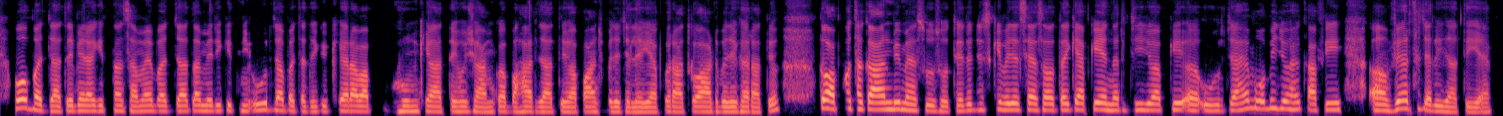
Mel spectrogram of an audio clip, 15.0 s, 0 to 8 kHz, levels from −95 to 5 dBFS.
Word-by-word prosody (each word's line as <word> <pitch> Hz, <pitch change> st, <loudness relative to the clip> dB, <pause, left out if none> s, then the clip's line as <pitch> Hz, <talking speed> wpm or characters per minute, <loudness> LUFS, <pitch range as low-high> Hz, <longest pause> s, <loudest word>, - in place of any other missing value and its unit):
वो 220 Hz, +1 st, +7 dB
बच 150 Hz, -4 st, +2 dB
जाते। 135 Hz, 0 st, 0 dB
मेरा 145 Hz, -1 st, +2 dB
कितना 140 Hz, +1 st, -3 dB
समय 140 Hz, +2 st, -1 dB
बच 140 Hz, -, 0 dB
जाता, 140 Hz, +1 st, +1 dB
मेरी 145 Hz, 0 st, -1 dB
कितनी 145 Hz, 0 st, -5 dB
ऊर्जा 160 Hz, -2 st, +1 dB
बच 135 Hz, -, -3 dB
जाती। 130 Hz, 0 st, -4 dB
क्योंकि 135 Hz, +2 st, -4 dB
अगर 140 Hz, 0 st, +3 dB
अब 135 Hz, -, +4 dB
आप 130 Hz, -, +2 dB, 0.3 s
घूम 135 Hz, 0 st, +1 dB
के 140 Hz, -, -2 dB
आते 125 Hz, +1 st, -4 dB
हो, 130 Hz, 0 st, -1 dB
शाम 120 Hz, -2 st, -1 dB
को 130 Hz, -, -3 dB
आप 125 Hz, -, -3 dB
बाहर 125 Hz, 0 st, -1 dB
जाते 125 Hz, 0 st, -1 dB
हो, 125 Hz, -, +1 dB
आप 120 Hz, -, -3 dB
5 125 Hz, -1 st, 0 dB
बजे 125 Hz, -, +1 dB
चले 120 Hz, 0 st, -1 dB
गए, 120 Hz, -, +1 dB
आपको 130 Hz, -, -5 dB
रात 120 Hz, -2 st, -1 dB
को 130 Hz, -, 0 dB
8 125 Hz, 0 st, -2 dB
बजे 125 Hz, 0 st, +2 dB
घर 125 Hz, -1 st, 0 dB
आते 120 Hz, +5 st, -2 dB
हो, 170 Hz, -, -2 dB, 0.4 s
तो 215 Hz, -, +7 dB
आपको 205 Hz, +1 st, +4 dB
थकान 180 Hz, -1 st, +5 dB
भी 185 Hz, 0 st, +4 dB
महसूस 145 Hz, -3 st, -2 dB
होती 130 Hz, +2 st, -3 dB
है, 140 Hz, -, -1 dB
तो 155 Hz, -, 0 dB
जिसकी 180 Hz, +2 st, -5 dB
वज़ह 170 Hz, -1 st, +3 dB
से 170 Hz, -, +3 dB
ऐसा 165 Hz, 0 st, +1 dB
होता 160 Hz, +1 st, +1 dB
है -, -, 0 dB
कि 175 Hz, -, +1 dB
आपकी 175 Hz, +2 st, +1 dB
एनर्जी, 165 Hz, 0 st, -1 dB
जो 165 Hz, -1 st, +2 dB
आपकी 175 Hz, +2 st, 0 dB
अ, 155 Hz, -, +2 dB
ऊर्जा 150 Hz, +2 st, -2 dB
है, 185 Hz, -, 0 dB
वो 205 Hz, -2 st, +1 dB
भी 215 Hz, +1 st, -1 dB
जो 200 Hz, -1 st, +1 dB
है, 180 Hz, -, 0 dB
काफ़ी 170 Hz, +2 st, 0 dB, 0.3 s
अ, 155 Hz, -, +5 dB
व्यर्थ 195 Hz, 0 st, +3 dB
चली 140 Hz, -4 st, 0 dB
जाती 120 Hz, -1 st, -3 dB
है। 120 Hz, 0 st, -2 dB
145 Hz, 285 wpm, -22 LUFS, 130-165 Hz, 0.4 s, वो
